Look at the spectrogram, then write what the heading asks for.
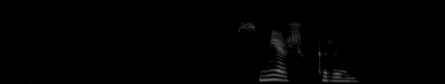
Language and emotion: Russian, neutral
